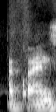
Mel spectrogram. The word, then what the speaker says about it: Acquine: Aquine se escreve A-C-Q-U-I-N-E.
